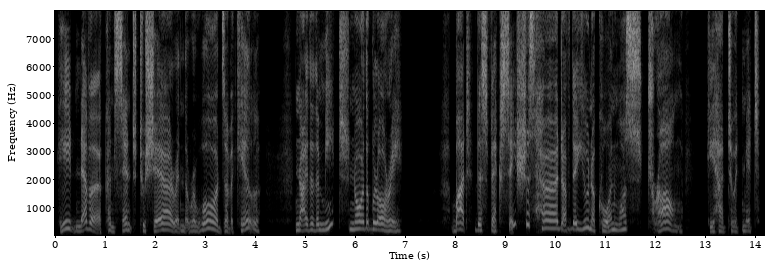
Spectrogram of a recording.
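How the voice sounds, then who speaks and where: A woman's voice: mid-range voice, lively intonation, slow, dry recording, clean studio sound. A woman playing a storyteller who holds children rapt at a campfire, theatrical and emphatic, in an audiobook. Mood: dramatic.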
